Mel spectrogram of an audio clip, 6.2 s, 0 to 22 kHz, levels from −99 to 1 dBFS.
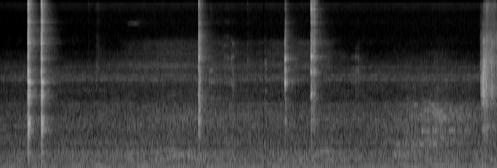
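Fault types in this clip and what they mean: Broken MP3 bit reservoir: at 3.28 s the sound jumps ahead, and the next 54 ms, to 3.33 s, come out garbled. This is likely frames cut from the MP3 stream, so the following 26.1 ms frames decode borrowed bits from the wrong data.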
